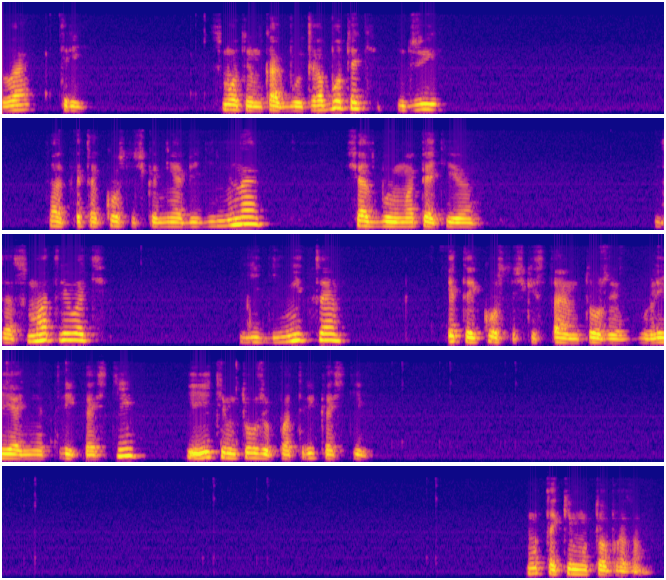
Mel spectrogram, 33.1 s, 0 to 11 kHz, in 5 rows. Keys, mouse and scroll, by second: 3.7 g, 17.5 click, 19.3 click, 28.6 click.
